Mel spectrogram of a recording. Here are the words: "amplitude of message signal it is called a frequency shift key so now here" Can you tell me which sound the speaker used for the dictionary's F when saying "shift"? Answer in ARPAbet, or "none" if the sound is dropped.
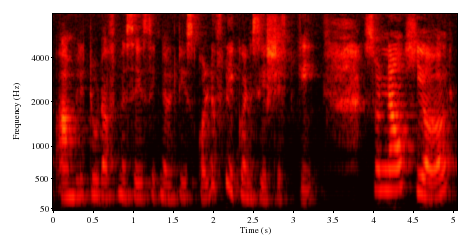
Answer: F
